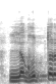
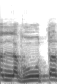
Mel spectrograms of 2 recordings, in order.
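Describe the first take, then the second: First: लघुत्तर with a short u before tt; wrong form. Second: लघु उत्तर joined on a long oo; correct form. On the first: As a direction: say लघुत्तर run together as "la-ghut-tar". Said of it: "नहीं होता". (गलत लघुत्तर, छोटे उ के साथ) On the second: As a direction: say लघु उत्तर as "la-ghoot-tar". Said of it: "होता". (लघु उत्तर को "लघूत्तर" बोलें, लंबा ऊ) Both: Shown as a demonstration.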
